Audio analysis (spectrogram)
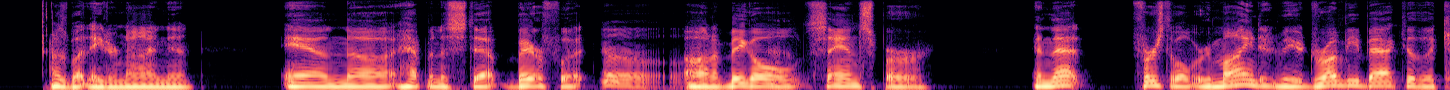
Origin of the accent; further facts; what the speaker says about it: Florida, United States; also born or lived in South Portland, Maine; in 1955, I was 5 years old. We moved to Florida from Maine. We lived in South Portland, Maine, and we moved to Florida.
